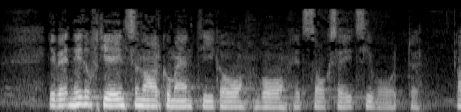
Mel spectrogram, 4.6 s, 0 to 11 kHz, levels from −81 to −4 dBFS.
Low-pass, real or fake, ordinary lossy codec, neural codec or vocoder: 9.9 kHz; real; MP3, 32 kbps; none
